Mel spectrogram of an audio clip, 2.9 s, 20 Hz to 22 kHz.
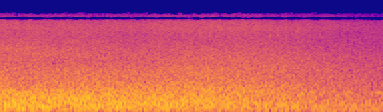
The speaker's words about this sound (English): I've been here for about 15 minutes, and when it was actually dark, I've been awake since 4, and I just thought I would come down to the beach and have a little stroll.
